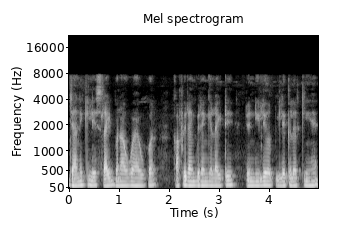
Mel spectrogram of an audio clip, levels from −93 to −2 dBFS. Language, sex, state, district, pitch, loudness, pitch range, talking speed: Hindi, male, Jharkhand, Ranchi, 105 Hz, -19 LUFS, 100-110 Hz, 230 wpm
